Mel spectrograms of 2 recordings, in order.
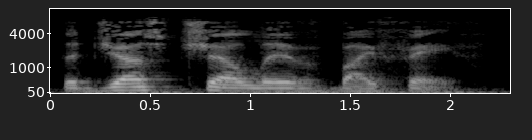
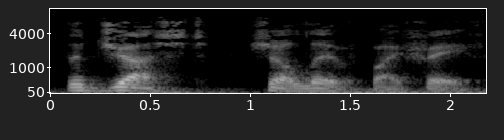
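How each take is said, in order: First: The stress is on "faith". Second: The stress is on "just".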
